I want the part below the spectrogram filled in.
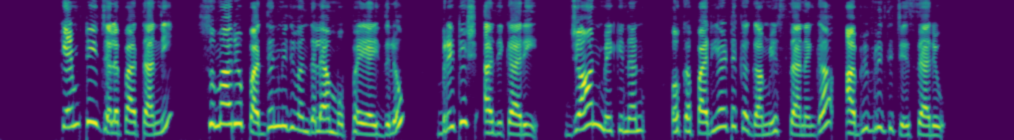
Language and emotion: Telugu, neutral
